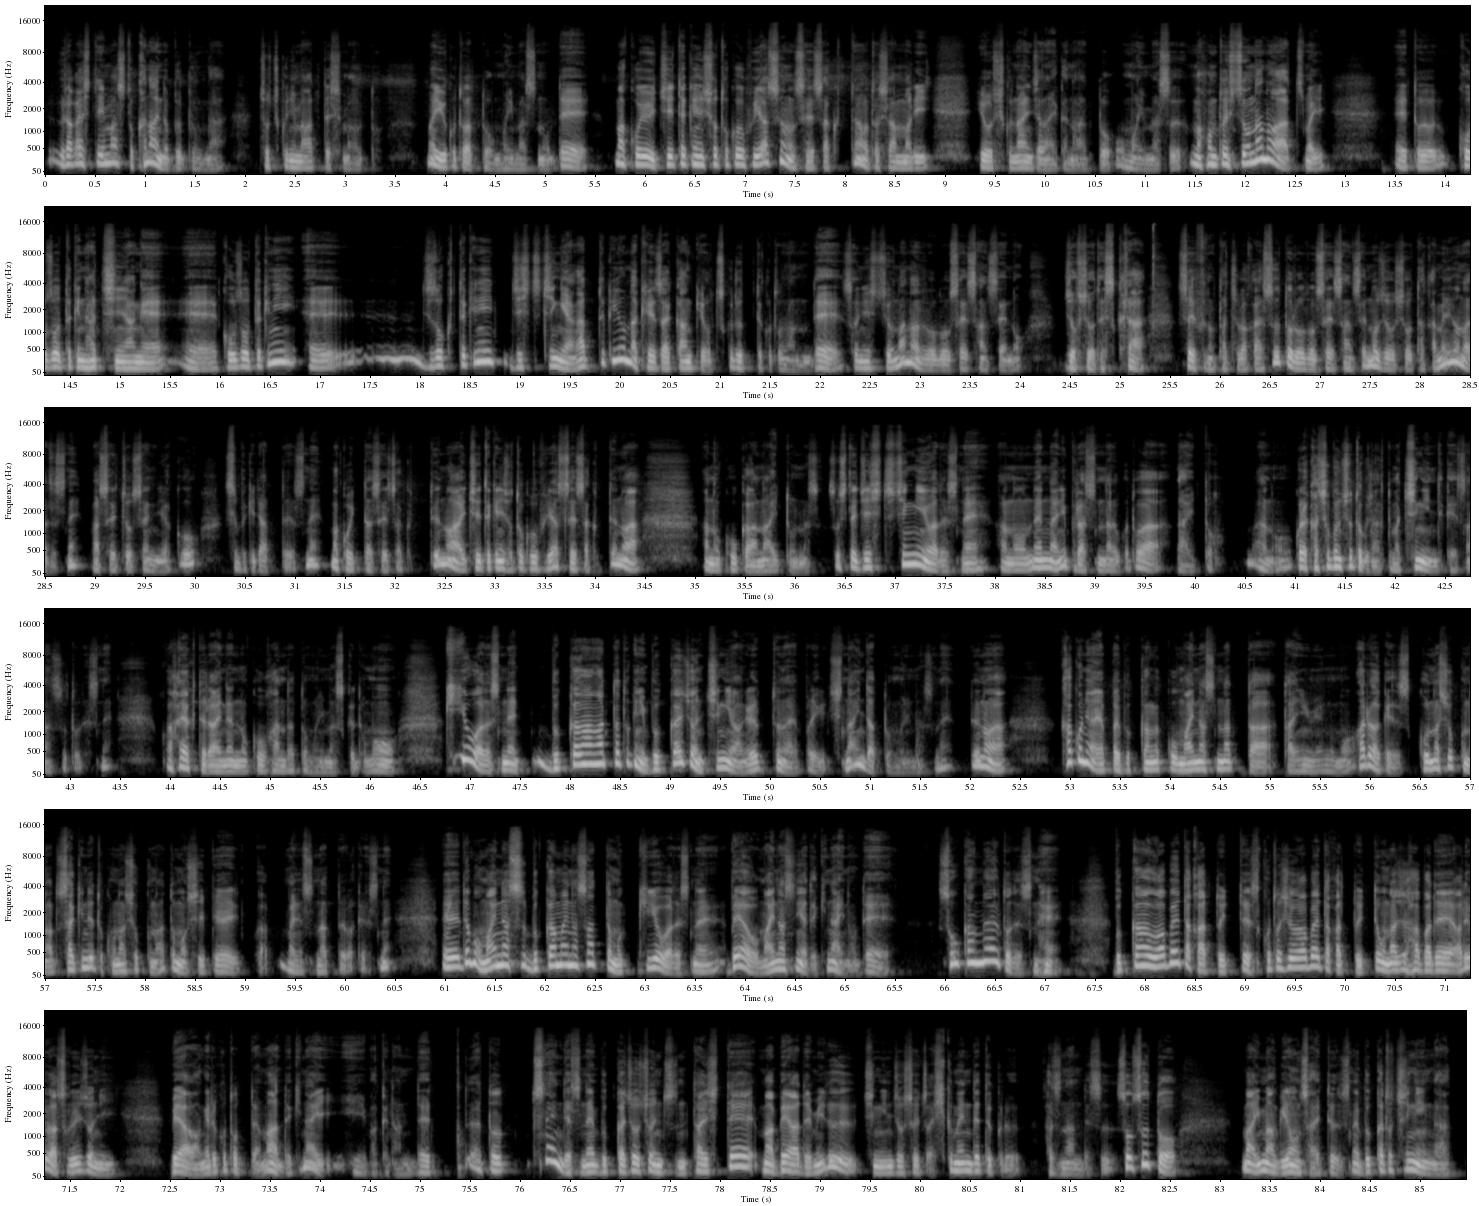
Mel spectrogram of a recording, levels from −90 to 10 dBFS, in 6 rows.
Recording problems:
none

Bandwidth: 15 kHz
